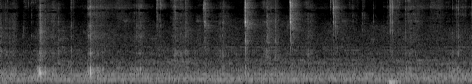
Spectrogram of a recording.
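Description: A person chewing food close to the microphone: scattered short clicks and mouth smacks, the two loudest about half a second and just over a second in, over a steady low room hum.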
